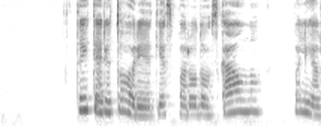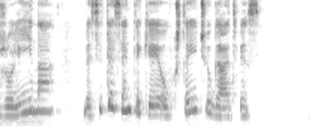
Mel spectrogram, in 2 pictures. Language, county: Lithuanian, Tauragė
